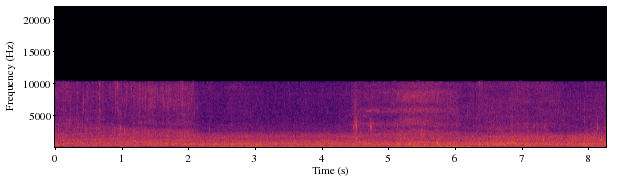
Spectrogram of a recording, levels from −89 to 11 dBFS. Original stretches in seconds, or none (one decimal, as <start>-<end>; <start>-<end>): 0.0-8.3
